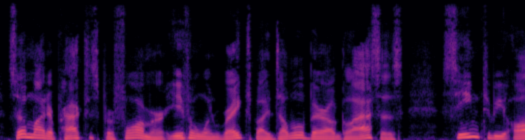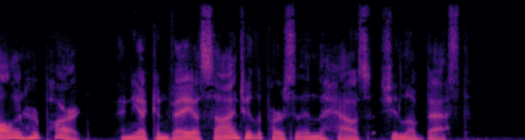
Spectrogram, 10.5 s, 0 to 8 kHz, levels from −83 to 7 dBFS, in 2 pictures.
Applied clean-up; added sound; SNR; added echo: none; none; none; none.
